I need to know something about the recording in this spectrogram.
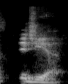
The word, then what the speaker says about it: Stygia: Is it pronounced Stygia or Stygia? Stygia.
